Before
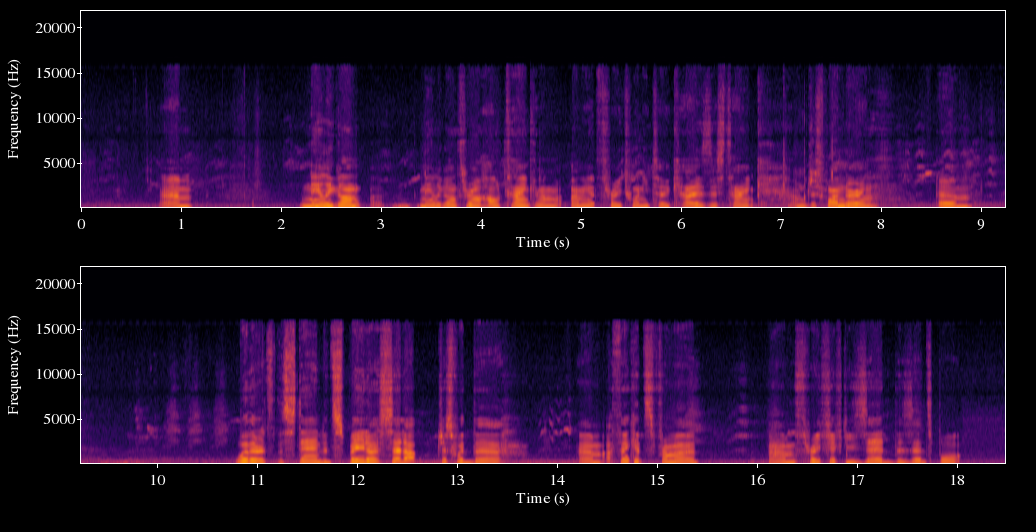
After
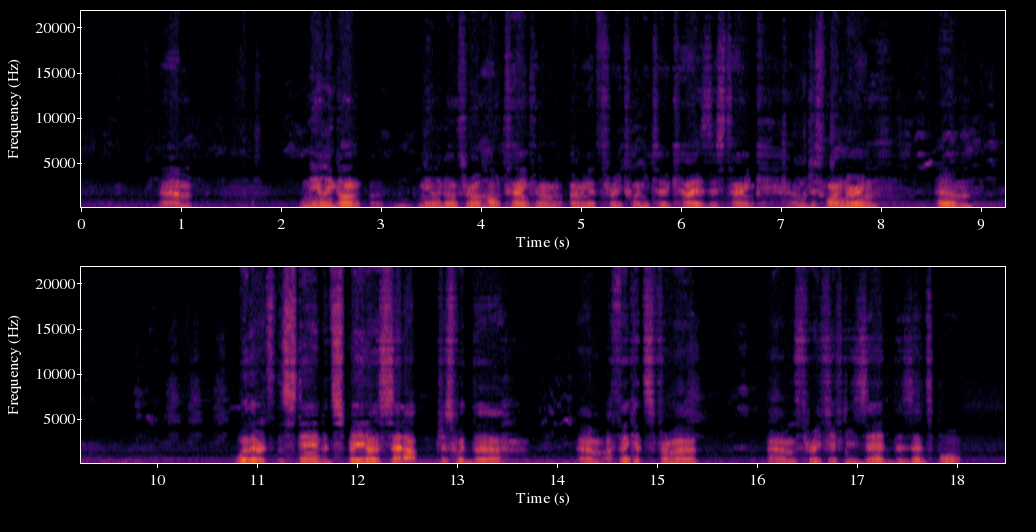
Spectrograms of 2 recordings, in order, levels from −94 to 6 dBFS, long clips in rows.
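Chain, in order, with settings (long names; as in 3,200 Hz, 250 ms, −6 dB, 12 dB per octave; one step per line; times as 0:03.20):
partials spread apart or drawn together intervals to 109%
phaser with its sweep stopped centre 1,100 Hz, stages 6
level −4 dB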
